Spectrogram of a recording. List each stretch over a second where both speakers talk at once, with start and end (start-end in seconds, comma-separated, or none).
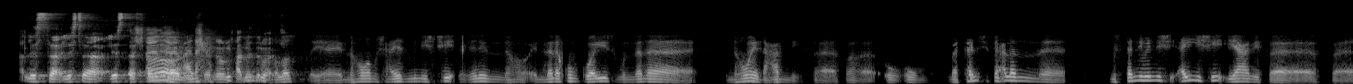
1.5-2.7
